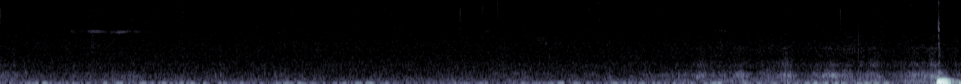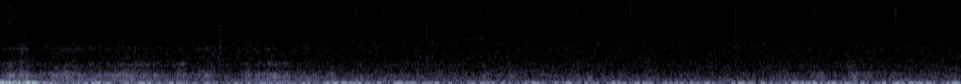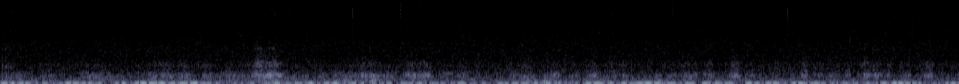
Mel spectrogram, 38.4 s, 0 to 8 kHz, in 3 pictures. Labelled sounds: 1.0	1.8	vessel noise, 1.8 to 2.8 kHz

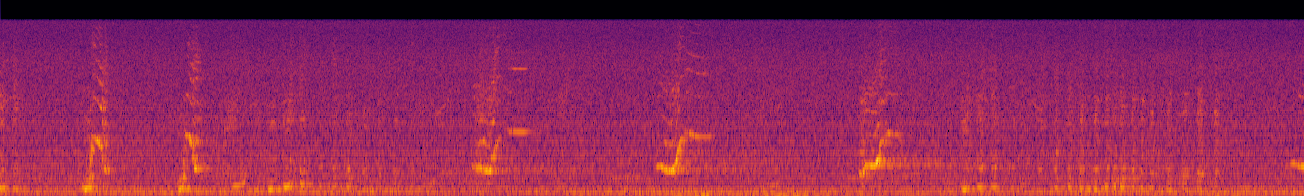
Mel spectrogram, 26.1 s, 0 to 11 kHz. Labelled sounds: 0.0	0.3	humpback whale, 1.6 to 2.0 kHz
1.8	2.2	humpback whale, 0.80 to 3.0 kHz
3.7	4.0	humpback whale, 0.80 to 2.2 kHz
8.7	9.8	humpback whale, 0.83 to 1.8 kHz
10.1	10.6	humpback whale, 1.0 to 3.5 kHz
13.3	14.3	humpback whale, 0.80 to 6.3 kHz
17.3	18.0	humpback whale, 0.80 to 2.2 kHz
20.6	20.9	humpback whale, 1.6 to 1.9 kHz

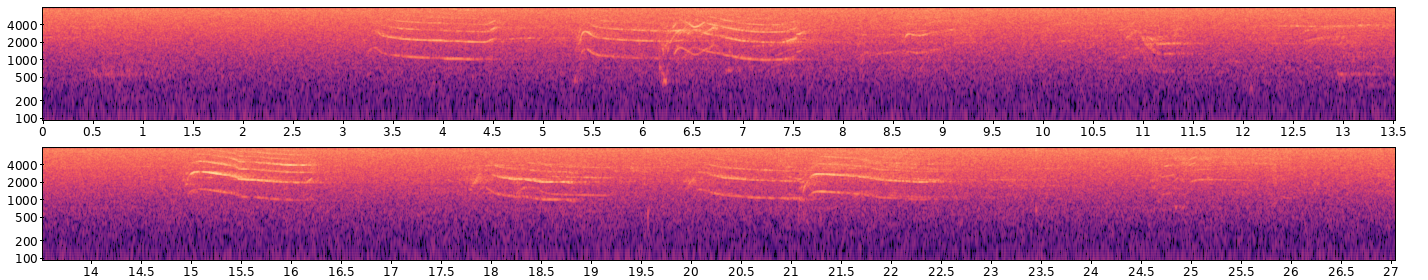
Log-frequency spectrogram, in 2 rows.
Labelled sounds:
3.2	4.9	killer whale, northern resident, 0.96 to 7.9 kHz
5.4	7.6	killer whale, northern resident, 0.80 to 5.5 kHz
8.6	9.0	killer whale, northern resident, 1.3 to 3.1 kHz
11.0	11.4	killer whale, northern resident, 1.8 to 2.0 kHz
12.6	12.9	killer whale, northern resident, 2.0 to 2.6 kHz
14.9	16.3	killer whale, northern resident, 0.96 to 6.8 kHz
17.9	19.2	killer whale, northern resident, 0.96 to 4.4 kHz
20.0	22.5	killer whale, northern resident, 0.86 to 5.6 kHz
25.0	25.3	killer whale, northern resident, 2.0 to 2.3 kHz

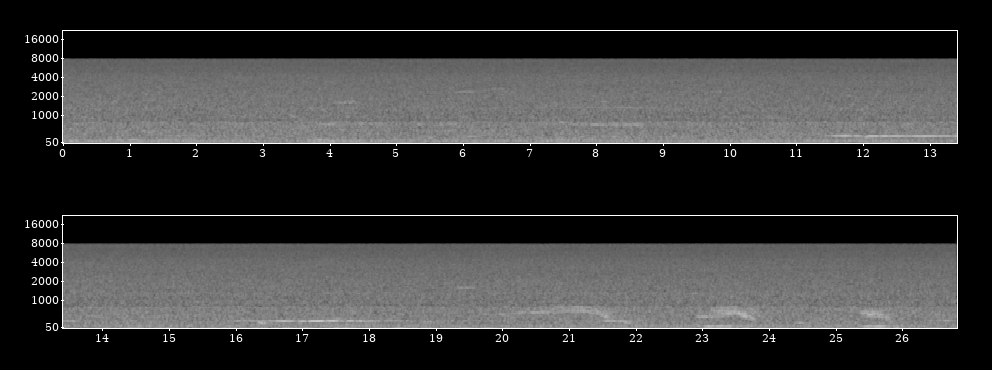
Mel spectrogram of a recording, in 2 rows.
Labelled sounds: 5.9	6.3	humpback whale, 2.2 to 2.4 kHz
19.4	19.6	humpback whale, 1.5 to 1.6 kHz

